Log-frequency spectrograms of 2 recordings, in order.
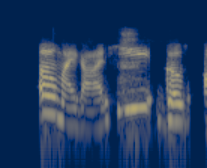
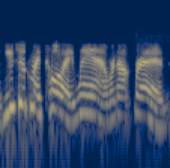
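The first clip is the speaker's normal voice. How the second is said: put-on childish pout; 7 semitones higher than usual. Mocking Dawson as a petulant child.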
